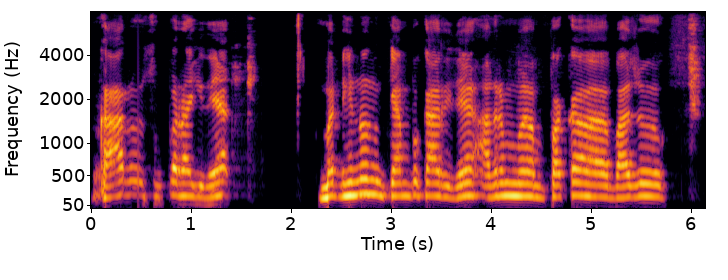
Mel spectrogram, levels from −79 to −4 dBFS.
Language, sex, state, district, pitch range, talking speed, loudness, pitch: Kannada, male, Karnataka, Dharwad, 175-195 Hz, 105 wpm, -15 LUFS, 190 Hz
